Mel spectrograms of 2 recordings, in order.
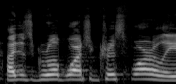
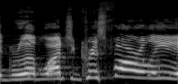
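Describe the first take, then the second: First: Said in the usual way. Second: High, loud, eager answer; excited self-quote. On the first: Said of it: "I go". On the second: Retold or imitated. Newcomer answering the worker's karate question, high, loud, eager. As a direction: blurt it out eagerly. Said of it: "And I said that, I go".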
